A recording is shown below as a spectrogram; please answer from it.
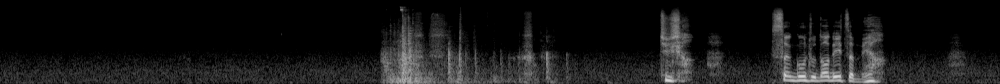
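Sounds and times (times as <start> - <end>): loud clatter: 3.8 - 5.8
door panels rattling: 3.8 - 6.0
heavy wooden doors opening: 3.8 - 6.2.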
